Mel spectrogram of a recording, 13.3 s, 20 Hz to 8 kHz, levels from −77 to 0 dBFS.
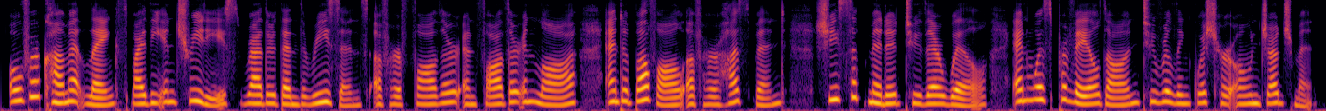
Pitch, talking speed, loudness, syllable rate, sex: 235 Hz, 165 wpm, -17 LUFS, 4.6 syllables/s, female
